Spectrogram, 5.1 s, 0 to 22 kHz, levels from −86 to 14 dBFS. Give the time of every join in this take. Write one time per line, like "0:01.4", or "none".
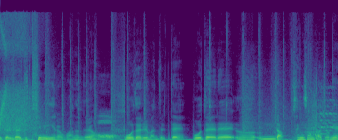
0:01.8
0:02.8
